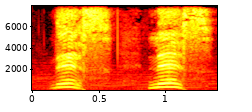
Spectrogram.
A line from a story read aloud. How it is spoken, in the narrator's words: they yell out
